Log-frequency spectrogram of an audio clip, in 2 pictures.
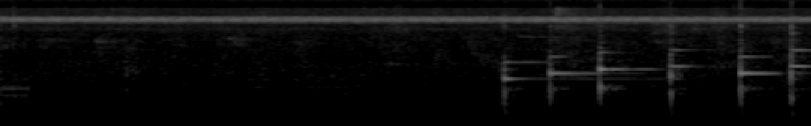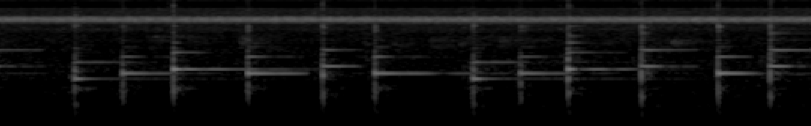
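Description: Banjo picked in single notes, a slow simple melody of about two notes a second starting about three seconds in, each note ringing briefly. A steady high-pitched tone runs underneath.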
